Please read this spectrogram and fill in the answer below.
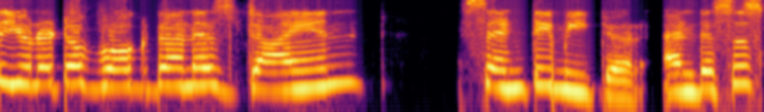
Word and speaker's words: dyne: This word is pronounced as dyne, D-Y-N-E, dyne.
